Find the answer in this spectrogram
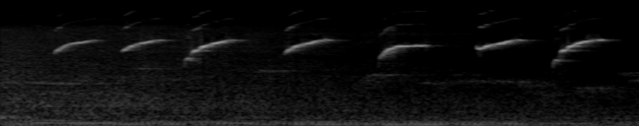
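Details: Belgian canary singing for the training of young canaries: about seven thin, clear upward-slurred whistles spaced roughly half a second apart, fairly soft, over a low background hum.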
